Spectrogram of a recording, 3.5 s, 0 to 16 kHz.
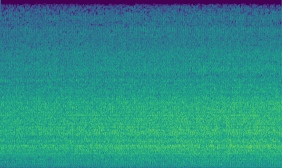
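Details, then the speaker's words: New Champion 2000 W inverter generator, just started in two pulls and running unloaded, indoors with the door open: a steady, fairly high buzz with an even beat and no surging or misfires. Normal. "But that's how loud it is, and I believe that's not on the economy mode."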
